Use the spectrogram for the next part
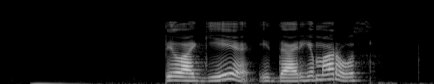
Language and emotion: Russian, positive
